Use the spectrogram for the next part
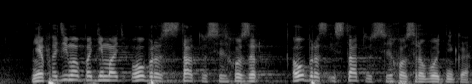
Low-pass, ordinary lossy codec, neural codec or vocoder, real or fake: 7.2 kHz; MP3, 64 kbps; none; real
